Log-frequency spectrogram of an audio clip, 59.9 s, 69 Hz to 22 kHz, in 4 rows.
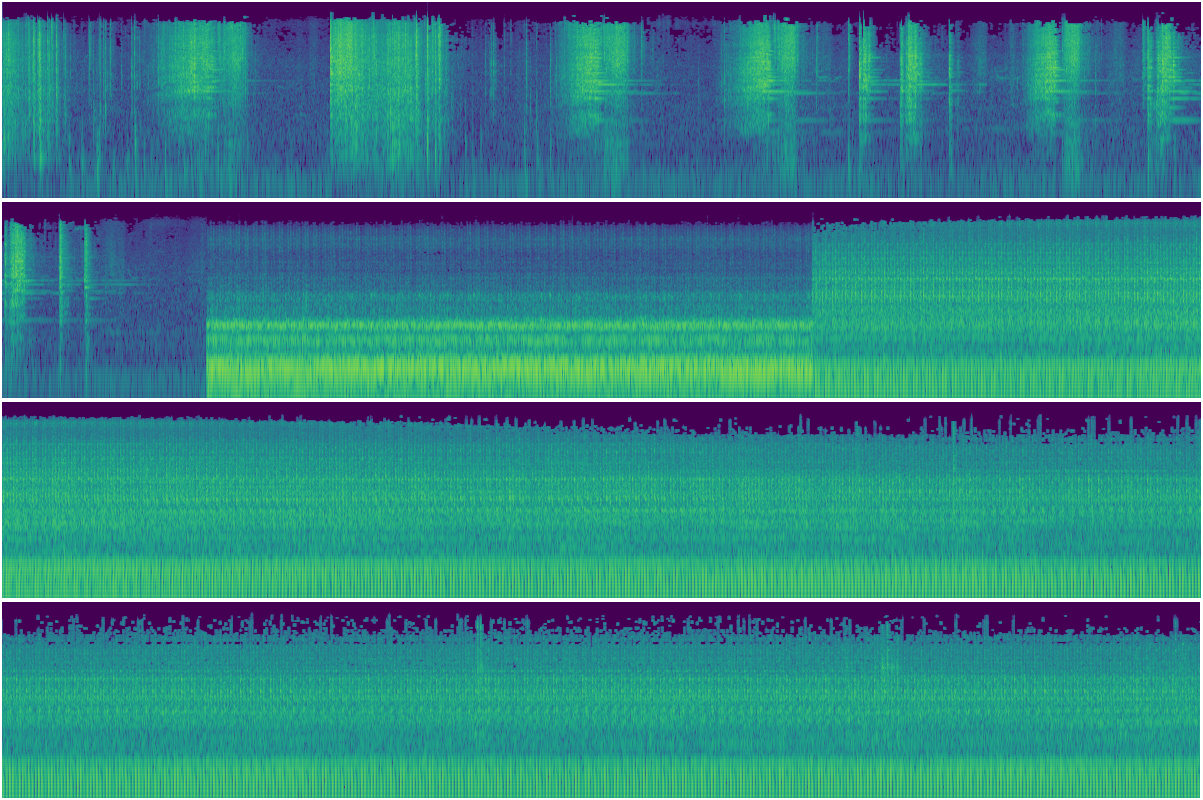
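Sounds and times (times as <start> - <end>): tractor engine running: 17.6 - 59.9.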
